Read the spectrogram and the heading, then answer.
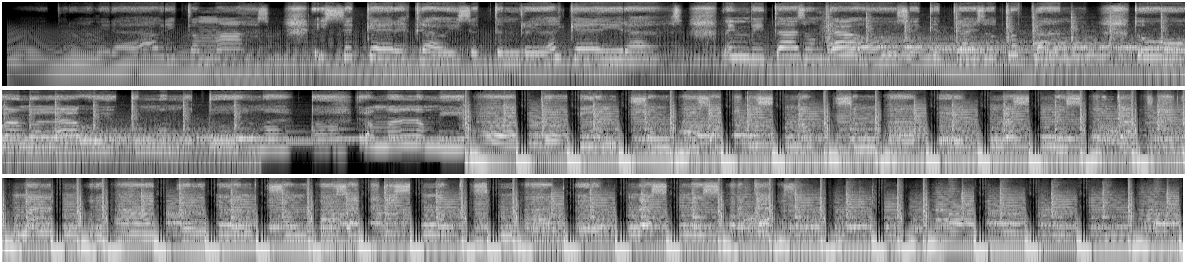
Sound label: slowed; funk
